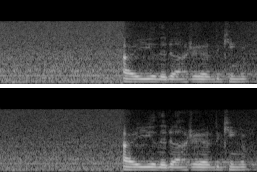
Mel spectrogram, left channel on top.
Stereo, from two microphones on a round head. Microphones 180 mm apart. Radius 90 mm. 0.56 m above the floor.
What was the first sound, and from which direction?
A man speaking, 5° right (ahead or behind).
